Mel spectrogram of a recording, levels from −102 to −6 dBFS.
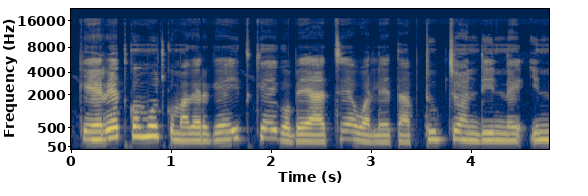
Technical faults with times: none

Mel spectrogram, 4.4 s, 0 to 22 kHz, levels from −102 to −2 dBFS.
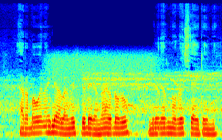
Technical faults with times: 0.81-3.30 digital radio blending to analogue

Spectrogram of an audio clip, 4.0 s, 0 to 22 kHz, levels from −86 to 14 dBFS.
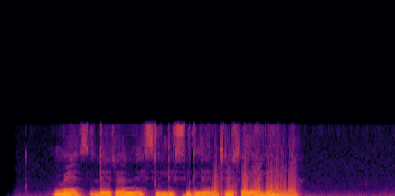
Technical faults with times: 0.00-3.95 Opus compression
2.12-3.06 robotic sound from repeated short buffers

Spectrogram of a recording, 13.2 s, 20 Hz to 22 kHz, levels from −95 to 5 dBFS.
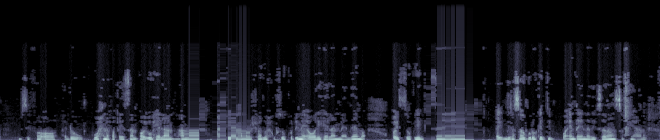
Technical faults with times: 0.00-13.20 WMA compression
3.76-5.00 robotic sound from repeated short buffers
8.50-9.66 robotic sound from repeated short buffers

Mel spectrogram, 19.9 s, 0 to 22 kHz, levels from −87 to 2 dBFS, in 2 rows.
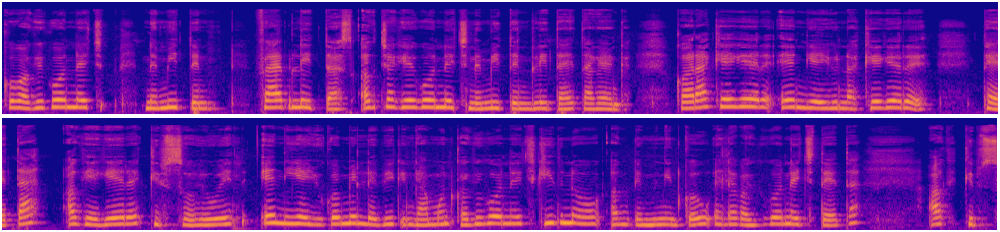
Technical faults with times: none

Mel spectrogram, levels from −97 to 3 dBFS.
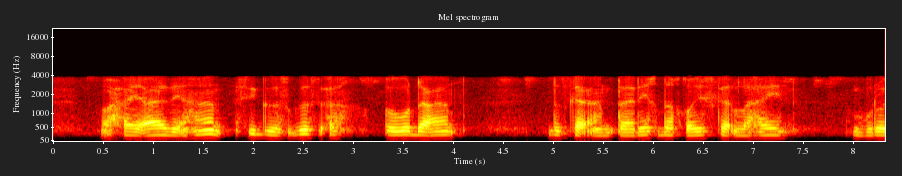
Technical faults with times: none

